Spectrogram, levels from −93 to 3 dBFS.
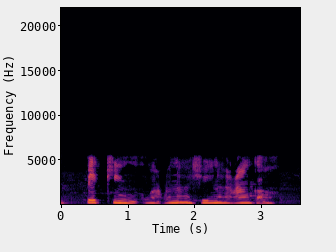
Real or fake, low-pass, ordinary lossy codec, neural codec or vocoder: real; 5.4 kHz; none; none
